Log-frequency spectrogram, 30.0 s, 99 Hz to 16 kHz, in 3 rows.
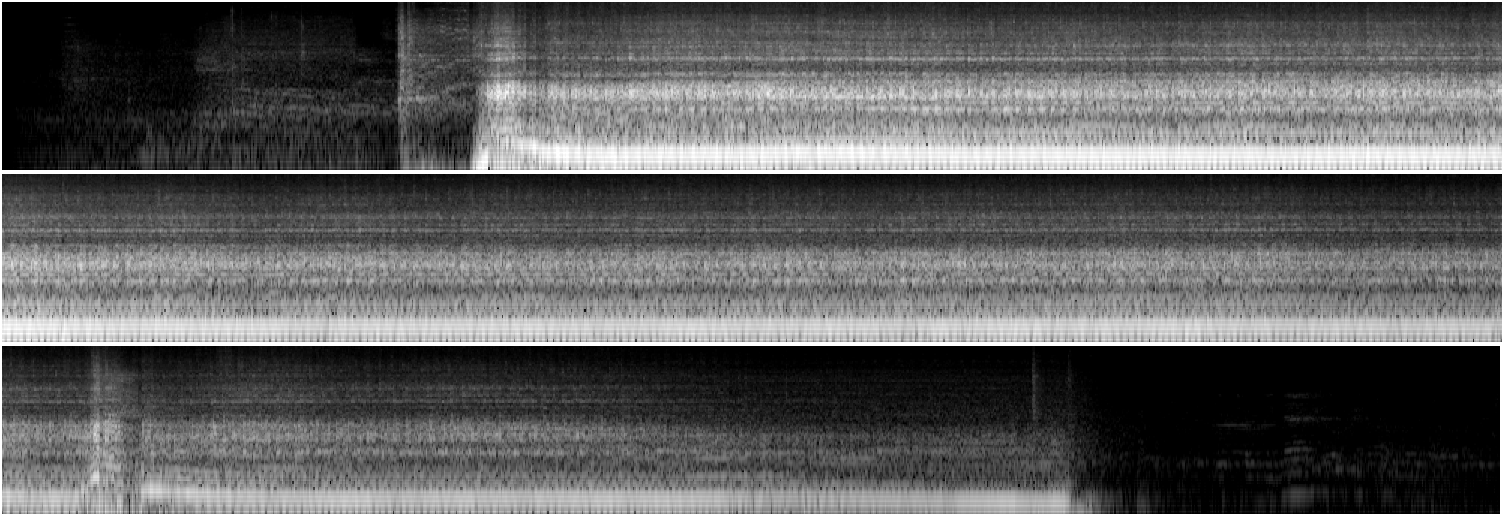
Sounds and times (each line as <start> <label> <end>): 2.6 ferrari engine turning on 27.4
